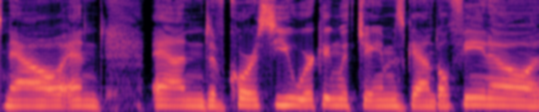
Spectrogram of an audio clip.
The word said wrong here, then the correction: Gandolfini: and have I said it right? Gandolfini? – Gandolfini. Yeah, you almost Gandolfini. I knew it was wrong as soon as I said it.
